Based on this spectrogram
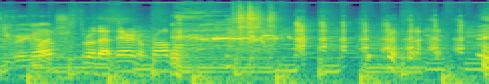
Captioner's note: laughter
